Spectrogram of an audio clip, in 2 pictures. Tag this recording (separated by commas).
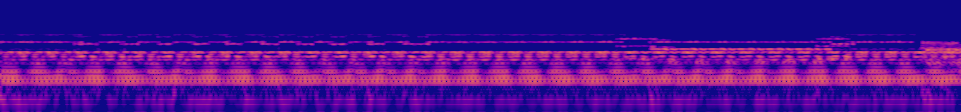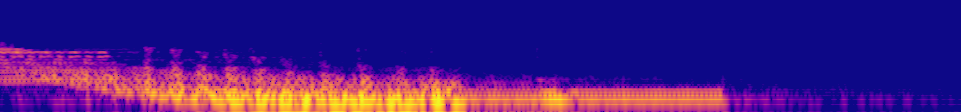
Piano, Electric piano, Keyboard (musical)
